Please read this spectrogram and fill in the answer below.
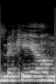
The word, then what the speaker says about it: Mikael: And then we're going to add Michael's name in there, but we're going to be using a closer pronunciation to the Hebrew, which is Mikael, Mikael, Mikael.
